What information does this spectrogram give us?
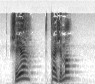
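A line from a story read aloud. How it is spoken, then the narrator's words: Loud question. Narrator (Chinese): 王老板高声询问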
